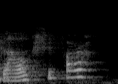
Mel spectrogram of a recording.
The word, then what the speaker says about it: Blauschiefer: Blau, B-L-A-U, é azul em alemão e Schiffer, a gente já sabe, é ardósia. Olha a pronúncia correta agora. – So this now is um, the 2021 Blau Schiffer. So blue slate, Riesling dry again. Blauschiefer. Perfect.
